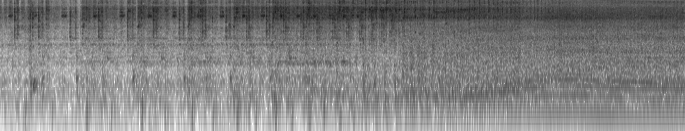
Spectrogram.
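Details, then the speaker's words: Lawn mower started right after sharpening and reinstalling the blades: uneven chugging at start settles into a steady rising drone with no knocks or rattles; listening for an unbalanced or loose blade, running normally. "I always like to start it up right after and just listen to the engine feel the vibrations of the handles see if anything is abnormal"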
